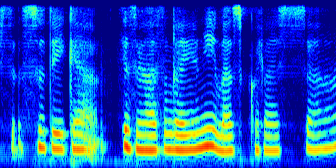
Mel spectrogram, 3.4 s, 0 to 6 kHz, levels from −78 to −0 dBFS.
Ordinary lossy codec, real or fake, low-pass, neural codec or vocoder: AAC, 48 kbps; fake; 5.4 kHz; codec, 24 kHz, 0.9 kbps, WavTokenizer, medium music audio release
